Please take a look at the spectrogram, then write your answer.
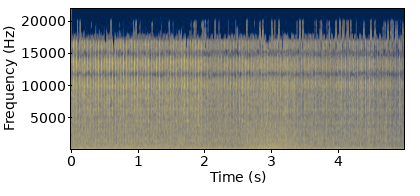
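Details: Tecumseh-powered Yard Machines chipper rescued from a trash pile, first run after an oil change with some water still in the oil: a loud, steady single-cylinder drone that settles to a lower even speed. It started first pull and runs well at high and low speed.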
